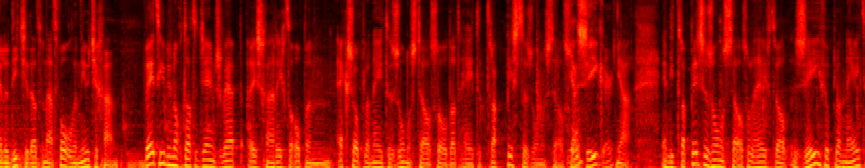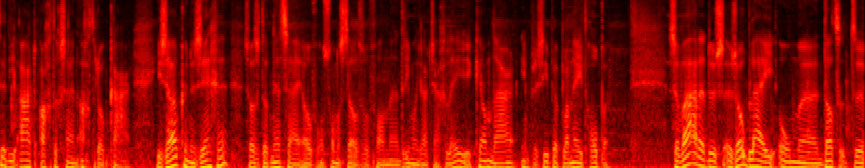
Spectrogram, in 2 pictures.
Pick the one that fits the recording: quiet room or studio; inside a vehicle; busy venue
busy venue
